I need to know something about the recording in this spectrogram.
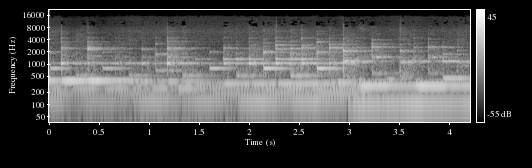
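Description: Solo marimba played with mallets: a quick pattern of struck higher notes over long held low notes, the bass moving down to a lower note about three seconds in.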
